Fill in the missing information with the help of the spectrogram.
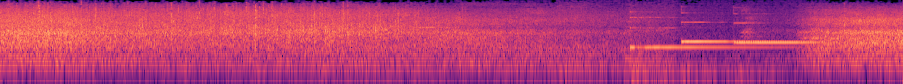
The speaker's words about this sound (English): And that is highly effective as a doorbell, see?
